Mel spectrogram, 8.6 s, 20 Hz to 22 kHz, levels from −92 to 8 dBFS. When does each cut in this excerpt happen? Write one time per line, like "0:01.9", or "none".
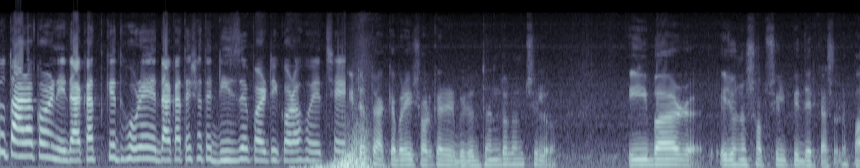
0:03.5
